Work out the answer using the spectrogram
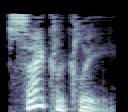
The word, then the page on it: cyclically: British English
